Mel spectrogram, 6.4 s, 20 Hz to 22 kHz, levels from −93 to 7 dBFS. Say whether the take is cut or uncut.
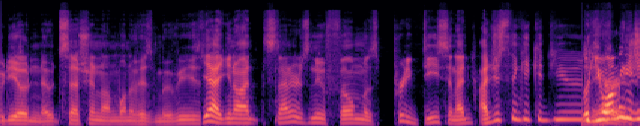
cut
